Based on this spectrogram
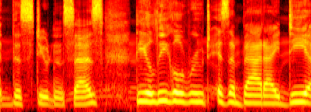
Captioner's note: foreign language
